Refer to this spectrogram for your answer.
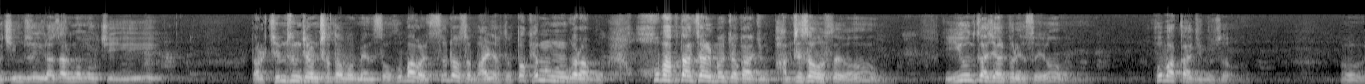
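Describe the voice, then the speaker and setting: A man's voice: fairly high pitch, mellow. A middle-aged man, a senior pastor, preaching a humorous sermon in a church, telling folksy anecdotes and jokes. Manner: folksy storytelling with jokes, acts out voices. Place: church sanctuary.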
